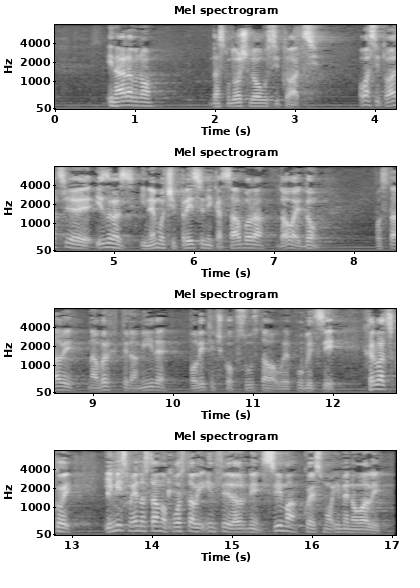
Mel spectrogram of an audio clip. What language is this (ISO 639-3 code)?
hrv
